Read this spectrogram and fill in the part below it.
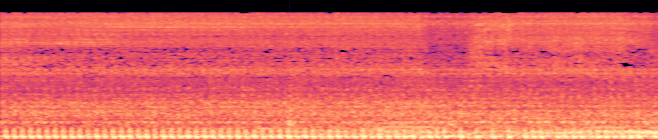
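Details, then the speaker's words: Honda Beat FI scooter: loud idle with a coarse regular rattling beat about three times a second under the engine note; engine complaint fixed, CVT still very rough. "kita coba hidupin suaranya tinggal di mananya sudah sembuh tinggal bagian CVT Kasar banget"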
